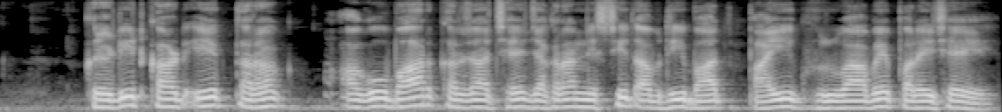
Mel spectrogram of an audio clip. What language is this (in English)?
Maithili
